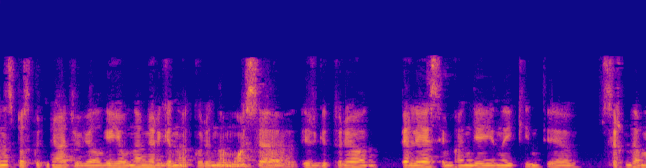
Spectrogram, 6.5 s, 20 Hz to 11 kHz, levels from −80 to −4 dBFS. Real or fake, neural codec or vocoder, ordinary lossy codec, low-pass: real; none; AAC, 32 kbps; 7.2 kHz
